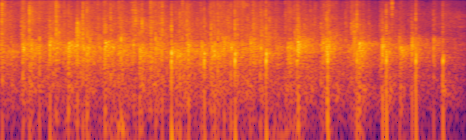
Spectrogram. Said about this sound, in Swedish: Eh, jag vill ha en applåd här också, för värmen.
